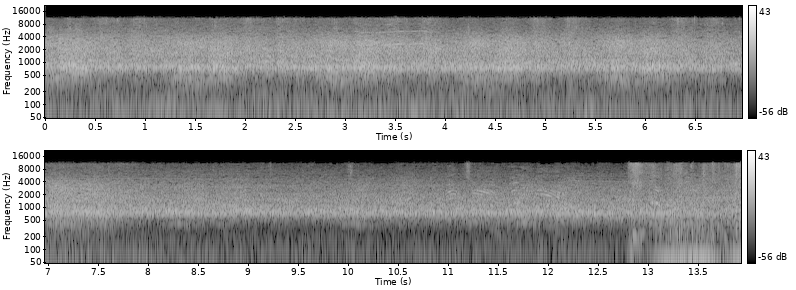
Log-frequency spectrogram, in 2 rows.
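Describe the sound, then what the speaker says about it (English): Stadium crowd in a New England football video game, a steady broad roar of cheering and chanting holding at an even level throughout ahead of a big third down. "The crowd getting into it as we come up on a big 3rd down."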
